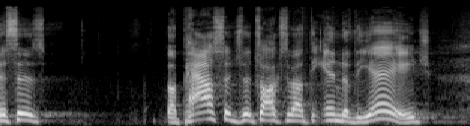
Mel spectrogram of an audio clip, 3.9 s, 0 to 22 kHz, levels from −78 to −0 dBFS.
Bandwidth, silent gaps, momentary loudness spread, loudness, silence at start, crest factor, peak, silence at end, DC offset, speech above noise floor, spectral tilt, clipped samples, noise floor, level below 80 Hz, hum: 17.5 kHz; none; 9 LU; -17 LUFS; 0 s; 18 dB; 0 dBFS; 0.35 s; under 0.1%; 40 dB; -4 dB/octave; under 0.1%; -56 dBFS; -64 dBFS; none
